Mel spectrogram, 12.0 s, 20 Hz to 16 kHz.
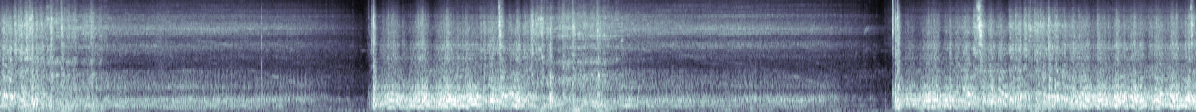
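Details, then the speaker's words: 1972 Bedford J series truck petrol engine after timing corrected: two start attempts, each catches, chugs unevenly and fades; misfire, running on about three cylinders, low compression on some suspected, possible vacuum booster leak. "She certainly sounds crook in the engine there somewhere. She might be scrap metal, old girl."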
